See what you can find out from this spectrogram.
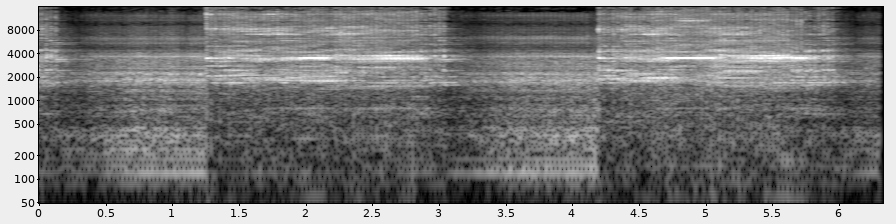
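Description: Steady hiss of stone on steel in even passes, no chatter or grabbing, pressure-led grinding runs smooth and consistent.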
